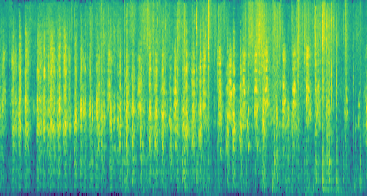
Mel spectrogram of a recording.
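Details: Several domestic ducks, annoyed at a kitten sitting where they come out of their pen, give a dense, busy chorus of raspy quacks with overlapping calls, some shorter and clipped, and scuffling movement throughout.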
